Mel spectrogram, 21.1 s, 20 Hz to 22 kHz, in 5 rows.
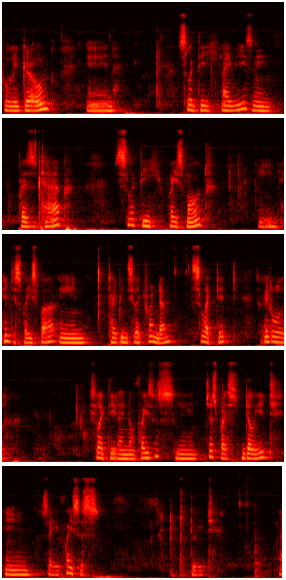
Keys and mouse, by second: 0.5-4.9 middle drag, 4.9 Tab, 8.9 space, 16.1 Delete, 19.5 space.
